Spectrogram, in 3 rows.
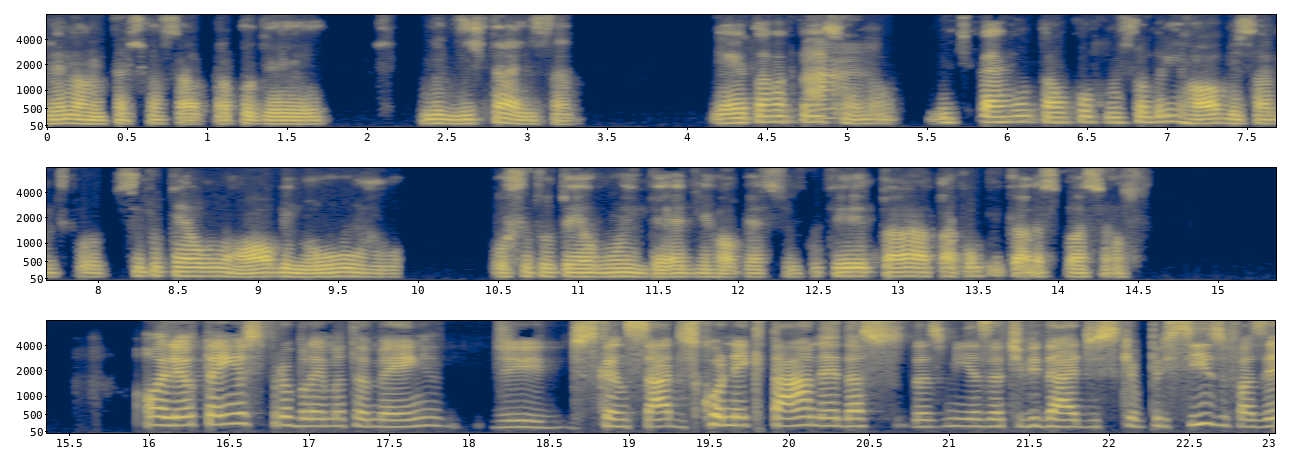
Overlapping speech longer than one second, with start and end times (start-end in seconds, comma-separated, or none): none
